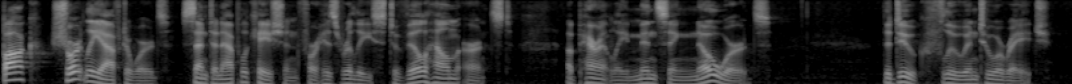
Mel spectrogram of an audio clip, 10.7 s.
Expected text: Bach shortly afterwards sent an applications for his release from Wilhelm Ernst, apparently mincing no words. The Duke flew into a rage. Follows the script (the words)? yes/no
no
